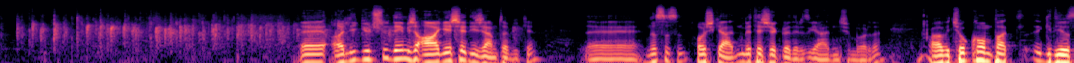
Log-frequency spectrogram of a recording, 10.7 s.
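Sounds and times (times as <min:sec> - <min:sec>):
audience applause: 0:00.0 - 0:05.4
speech: 0:03.0 - 0:10.7.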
